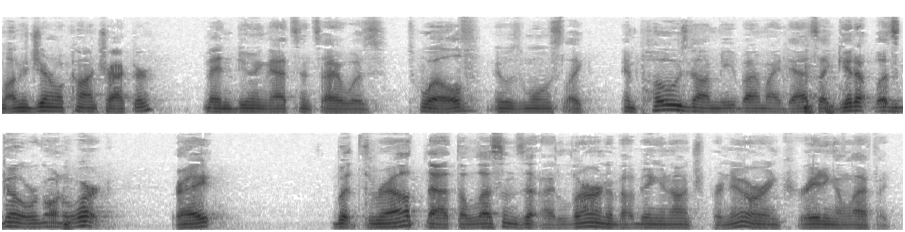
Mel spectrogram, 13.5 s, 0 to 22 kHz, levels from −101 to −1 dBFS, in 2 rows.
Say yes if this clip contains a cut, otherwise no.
no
